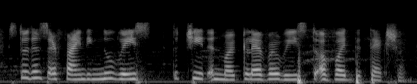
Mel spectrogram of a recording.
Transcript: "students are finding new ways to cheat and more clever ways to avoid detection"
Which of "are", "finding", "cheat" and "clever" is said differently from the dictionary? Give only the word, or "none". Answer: none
